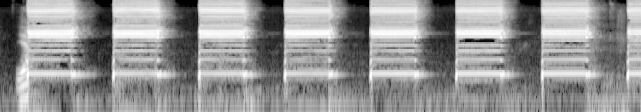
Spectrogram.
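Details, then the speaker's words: Homemade cheap motorcycle alarm triggered by switching on the ignition key: loud, even horn blasts about once a second, eight in a row with clean gaps; alarm sounding normally. "Jadi kalau ini kita hidupkan langsung dia bunyi alarm. Nah, kalau adanya apa kita matikan otomatis yang berfungsi cuman klakson ini."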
